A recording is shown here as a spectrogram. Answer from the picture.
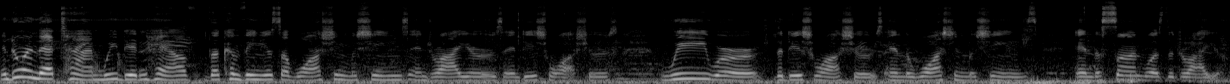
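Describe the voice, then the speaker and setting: Audible room echo surrounds a woman as she talks at a fairly slow pace. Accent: American. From Texas, Houston. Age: 60s. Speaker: interviewee, family elder. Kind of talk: oral history interview.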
